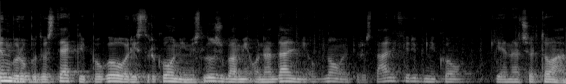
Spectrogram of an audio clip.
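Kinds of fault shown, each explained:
Automatic gain rising: the input drops about 9 dB at 3.74 s, so the gain creeps up, swelling voice and room noise together to the end.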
